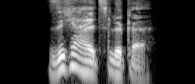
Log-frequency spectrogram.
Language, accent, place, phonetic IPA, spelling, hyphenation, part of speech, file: German, Germany, Berlin, [ˈzɪçɐhaɪ̯tsˌlʏkə], Sicherheitslücke, Si‧cher‧heits‧lü‧cke, noun, De-Sicherheitslücke.ogg
- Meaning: vulnerability, security hole, security bug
